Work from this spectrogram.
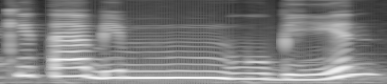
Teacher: tanwin bertemu dengan huruf mim hukum bacaannya adalah idgham bighhunah cara membacanya adalah didengungkan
